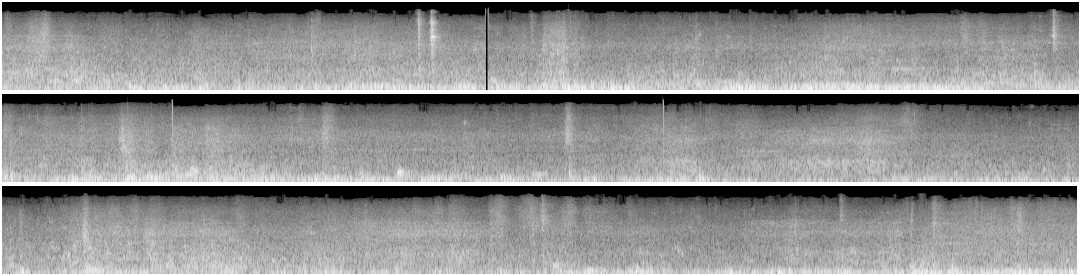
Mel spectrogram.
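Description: Wind gusts across open water.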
